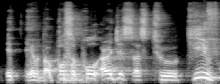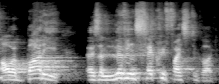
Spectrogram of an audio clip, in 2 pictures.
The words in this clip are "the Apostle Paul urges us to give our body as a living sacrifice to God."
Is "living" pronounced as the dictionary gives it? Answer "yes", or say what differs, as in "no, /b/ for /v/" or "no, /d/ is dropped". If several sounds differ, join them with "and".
yes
